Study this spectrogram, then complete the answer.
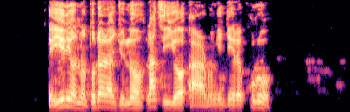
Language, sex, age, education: Yoruba, male, 30-45, tertiary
